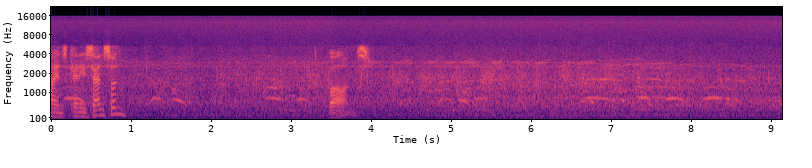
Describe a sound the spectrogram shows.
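A large stadium crowd murmurs and chants in the open air.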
